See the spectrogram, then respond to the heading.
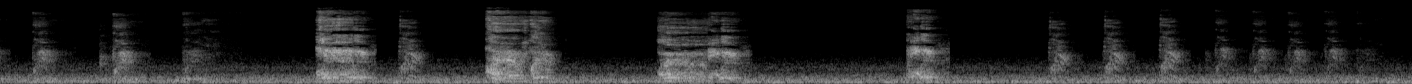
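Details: Repeated harsh coughing in bouts, short hacks between several louder, rougher coughs, over music: bronchitis cough.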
